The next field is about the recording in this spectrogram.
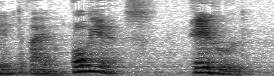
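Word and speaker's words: Ehud: is true story in the Bible oh yes ahood ahud eh h u d e h u d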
